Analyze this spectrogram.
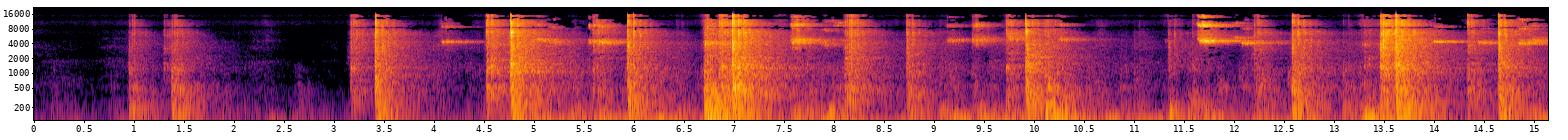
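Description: A squash ball cracks off rackets and the front wall, echoing around the court.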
